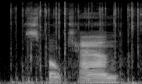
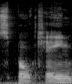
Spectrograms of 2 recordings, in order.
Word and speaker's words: Spokane: Spokane. I always thought you pronounce it Spokane, but apparently Spokane.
